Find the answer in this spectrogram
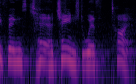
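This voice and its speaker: Audible room echo surrounds this man as he speaks. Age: 70s. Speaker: pastor. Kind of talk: sermon.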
